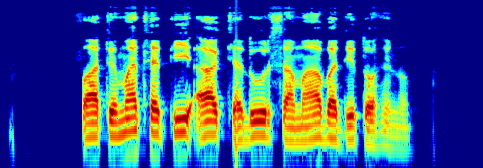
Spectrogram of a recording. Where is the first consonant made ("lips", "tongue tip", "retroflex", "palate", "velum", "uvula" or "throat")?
lips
